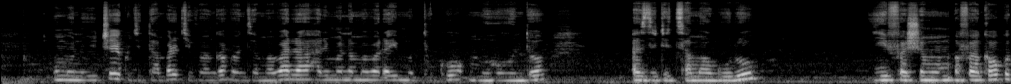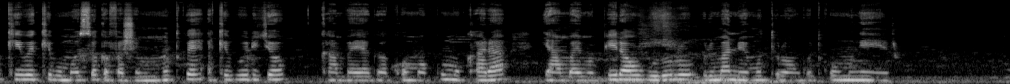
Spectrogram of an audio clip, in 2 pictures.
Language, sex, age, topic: Kinyarwanda, female, 18-24, health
